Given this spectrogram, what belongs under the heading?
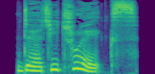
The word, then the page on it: dirty tricks: British English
